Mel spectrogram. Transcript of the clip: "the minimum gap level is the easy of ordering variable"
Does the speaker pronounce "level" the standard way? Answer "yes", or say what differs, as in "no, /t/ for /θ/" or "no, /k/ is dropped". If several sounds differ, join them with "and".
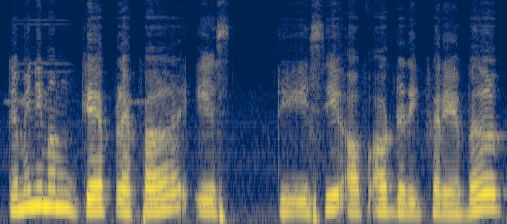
no, /f/ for /v/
